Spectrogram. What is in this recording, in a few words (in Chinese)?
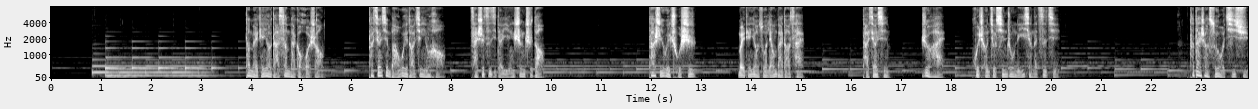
旁白自然走心正能量; 普通人物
